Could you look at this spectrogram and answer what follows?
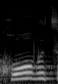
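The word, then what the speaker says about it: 好物: 와타시와 나는 개콘 기념비니 결혼 기념일에 슈진 노 고부츠 노 여기까지. 남편이 좋아하는 음식인 고로케오 고로케를 츠쿠테 아게마스가 만들어주고 있는데요 라는 뜻이 되는군요. 자 여기 보시면 고부츠라고 하는 단어 나오죠. 호물 이렇게 써서 고부츠라고 읽어요. 고부츠 좋아하는 음식이라는 뜻입니다.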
